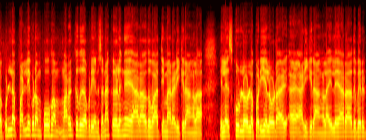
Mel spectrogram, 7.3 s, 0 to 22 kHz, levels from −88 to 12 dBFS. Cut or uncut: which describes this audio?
uncut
